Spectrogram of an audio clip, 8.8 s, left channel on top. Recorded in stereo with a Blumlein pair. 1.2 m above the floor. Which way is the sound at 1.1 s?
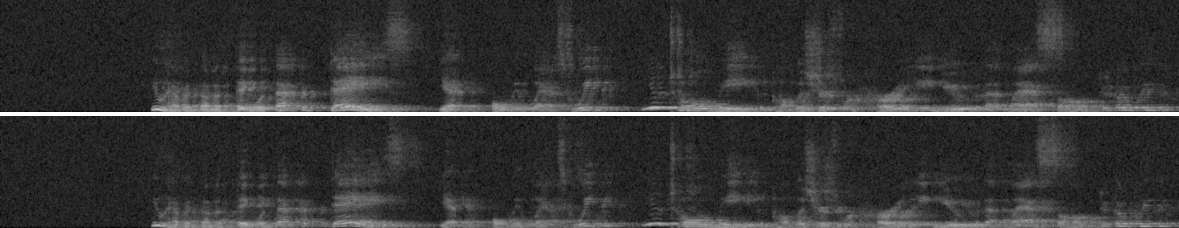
65° left.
